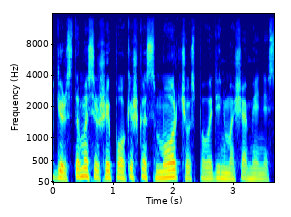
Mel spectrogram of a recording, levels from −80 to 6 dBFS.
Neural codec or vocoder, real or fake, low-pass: none; real; 14.4 kHz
